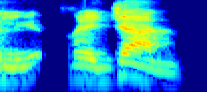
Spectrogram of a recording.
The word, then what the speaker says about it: Rejane: A Reyán. ¿Cómo se llama? Se escribe Rejane, pero como es brasilera y en portugués, la J sonaría como una Y, entonces el Reyán.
